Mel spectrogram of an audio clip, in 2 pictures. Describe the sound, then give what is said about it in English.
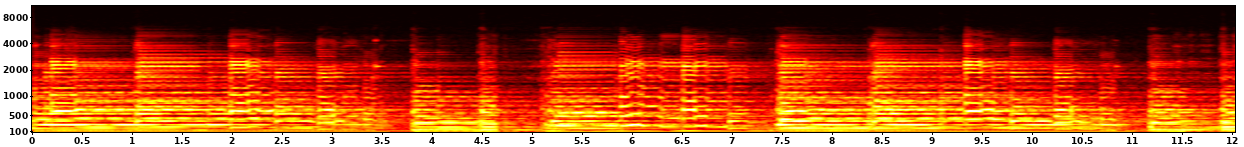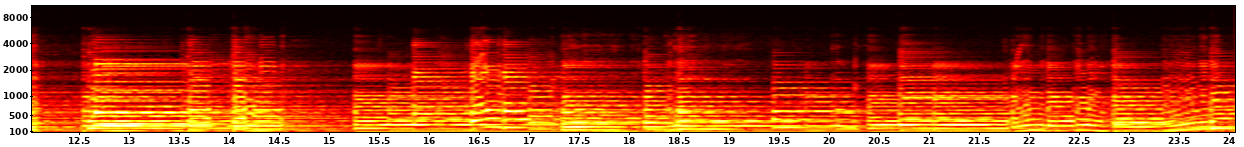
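Clean electric guitar through a Dimension C chorus and a Dispatch Master reverb plays a steady run of shimmering chords and notes, with a lush, wavering chorus and long echoing trails, heard alone without talk. “our kind of go-to clean sound is the chorus, which we're now using the Dimension C because it's way easier to control, and the Dispatch Master reverb, which sounds like this.”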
